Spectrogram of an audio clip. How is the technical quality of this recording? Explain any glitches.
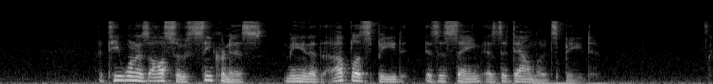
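The technical quality of the recording is sound, with no glitches to explain.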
